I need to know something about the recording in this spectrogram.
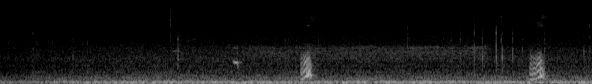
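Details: White Swiss Shepherd puppies, 19 days old, in a playpen; two short, thin rising whines about two seconds apart, one faint squeak before them, over a steady low hum.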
